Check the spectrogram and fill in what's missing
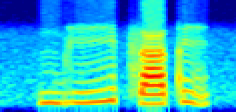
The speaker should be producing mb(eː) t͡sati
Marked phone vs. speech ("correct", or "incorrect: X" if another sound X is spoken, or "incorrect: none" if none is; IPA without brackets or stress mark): incorrect: iː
